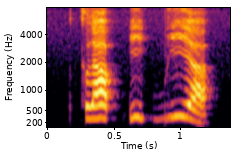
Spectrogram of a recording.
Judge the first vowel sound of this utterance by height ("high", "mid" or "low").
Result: low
